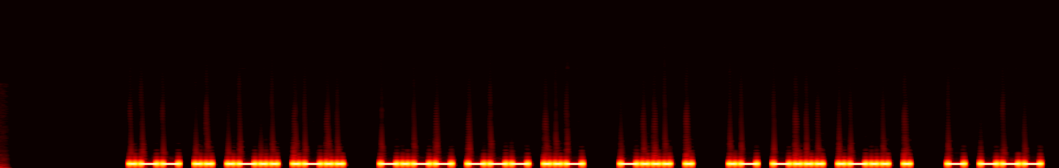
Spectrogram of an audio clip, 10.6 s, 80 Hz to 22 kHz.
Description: Morse code, heard as a keyed tone, about 22 wpm, 700 Hz. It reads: WILL YOU BE ABLE TO
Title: Sentences from Top 1000 Words - Review Part 2 - 22wpm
